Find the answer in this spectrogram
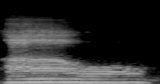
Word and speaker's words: Om: When you think of the term Om, Om is actually a 3-syllable word, A-U-M. Om. It's not just Om.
